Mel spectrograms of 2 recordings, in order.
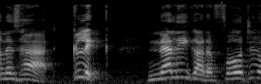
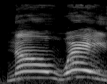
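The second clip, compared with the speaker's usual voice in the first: high, loud no way; loud refusal; 5 semitones higher, 10 dB louder than usual. Acted. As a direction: refuse with a fearful yelp. Driver refuses in fright.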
